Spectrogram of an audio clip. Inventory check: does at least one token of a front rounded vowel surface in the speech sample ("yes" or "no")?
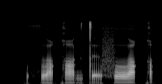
no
